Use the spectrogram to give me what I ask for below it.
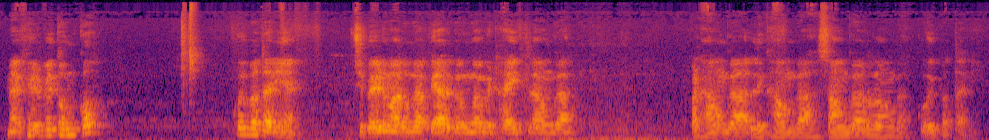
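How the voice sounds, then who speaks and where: A man teaching an Ayurveda class, explaining slowly and repeating the key terms. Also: medium pitch, mellow, distant mic. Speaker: Ayurveda tutor. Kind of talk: classroom lecture. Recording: echoey room, voice off-mic.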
